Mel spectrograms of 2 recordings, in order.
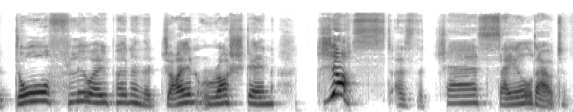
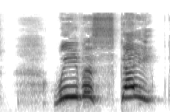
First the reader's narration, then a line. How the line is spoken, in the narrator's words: shouted Peter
